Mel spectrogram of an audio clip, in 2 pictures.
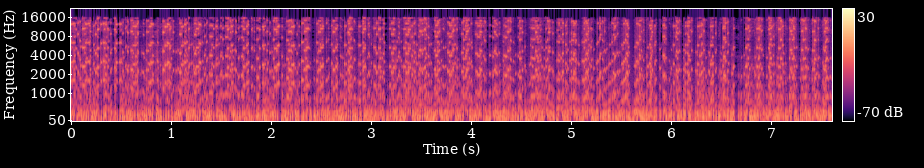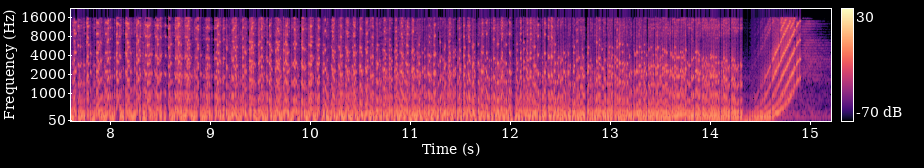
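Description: Rapid electronic bleeps chatter in a dense, buzzing stream.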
